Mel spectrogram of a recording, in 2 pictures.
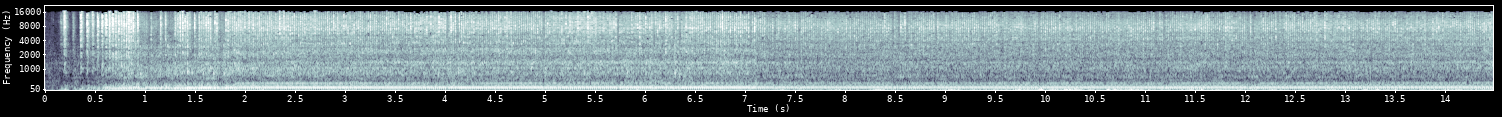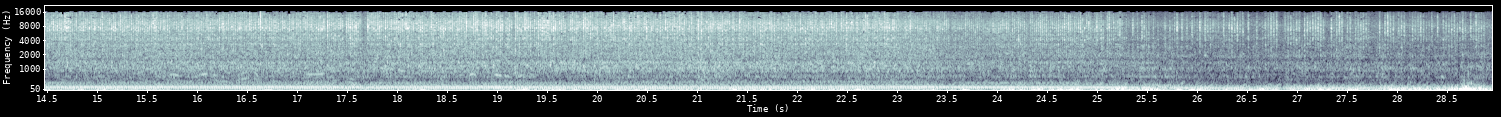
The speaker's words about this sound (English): On its arrival, the Hurricane stopped and powered up its engine again so the wartime pilot could see, hear and smell what he called his office throughout World War II.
